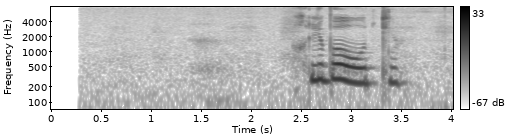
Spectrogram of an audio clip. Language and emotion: Russian, sad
